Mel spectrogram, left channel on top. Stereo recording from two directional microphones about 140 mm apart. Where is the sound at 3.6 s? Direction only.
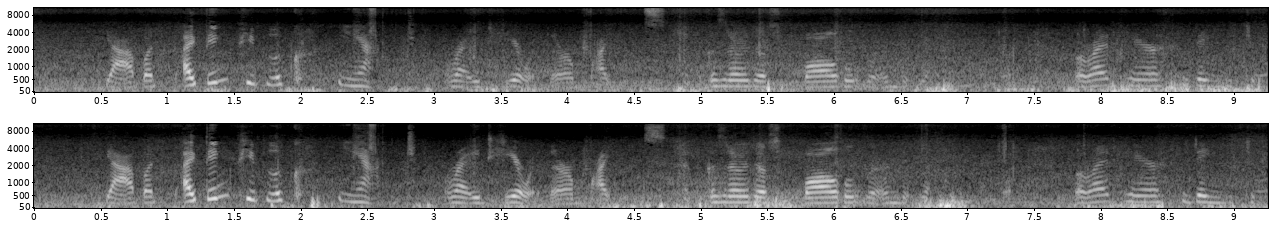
70° right (ahead or behind).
